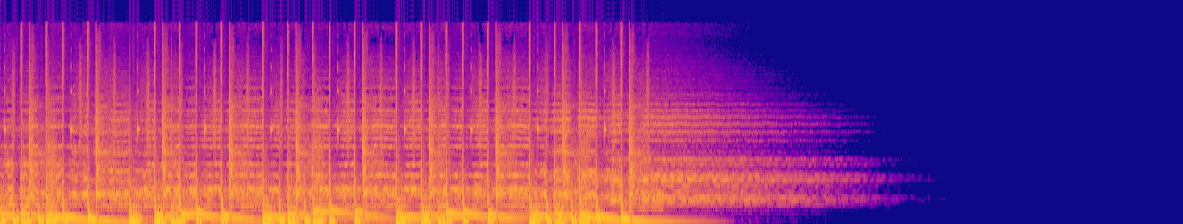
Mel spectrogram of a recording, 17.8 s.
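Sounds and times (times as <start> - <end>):
casual dance music: 0.0 - 12.3.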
